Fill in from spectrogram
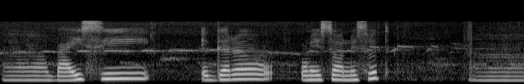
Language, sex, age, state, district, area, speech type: Odia, female, 18-30, Odisha, Jagatsinghpur, rural, spontaneous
